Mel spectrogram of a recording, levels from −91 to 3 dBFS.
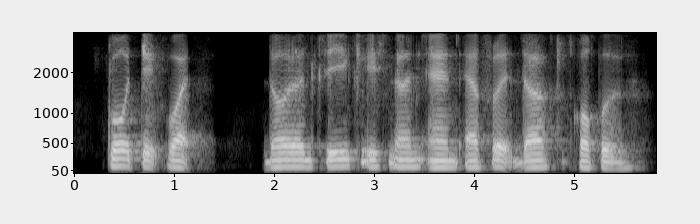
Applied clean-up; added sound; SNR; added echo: neural mask model Resemble Enhance denoiser.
